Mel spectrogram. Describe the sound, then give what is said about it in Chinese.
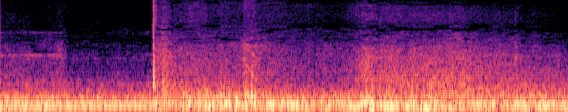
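A single sharp cannon blast from a tank firing on the move during a live-fire assessment cracks over a continuous low rumble, followed by a fainter report. “为贴近实战化战场环境，考核组随机设置打击目标，要求车组成员采取行进间射击的方式，在规定时间和距离内完成精准打击。”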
